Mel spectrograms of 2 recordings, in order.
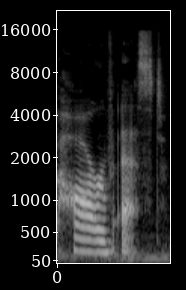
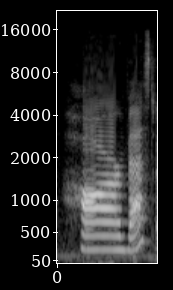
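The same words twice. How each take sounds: First: HARVEST divided after V: harv... est; slow HARV, then EST with no v; split harv-est. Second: HARVEST divided after R: har... vest; slow HAR, then VEST with the v starting it; split har-vest. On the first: Asking where the syllables divide, split after v. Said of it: "or is it harvest". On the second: Asking where the syllables divide, split before v. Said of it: "is it harvest or is it harvest". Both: Shown as a demonstration.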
